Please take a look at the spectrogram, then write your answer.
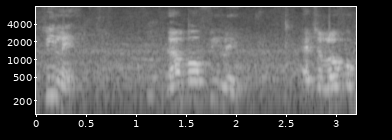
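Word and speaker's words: filé: Gumbo fowl, but it's pronounced filet.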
